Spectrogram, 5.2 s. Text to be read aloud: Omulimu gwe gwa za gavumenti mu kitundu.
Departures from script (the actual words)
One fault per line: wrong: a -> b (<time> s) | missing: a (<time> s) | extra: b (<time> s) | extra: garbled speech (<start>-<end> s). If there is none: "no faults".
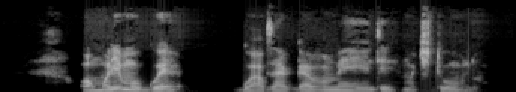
no faults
